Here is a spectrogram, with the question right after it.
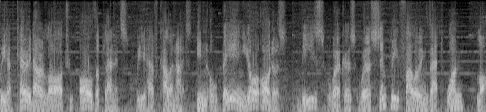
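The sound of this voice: A man puts on a character voice, low in pitch with a slightly mellow tone. His pitch swings widely, with faint music in the background. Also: fairly slow pace.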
